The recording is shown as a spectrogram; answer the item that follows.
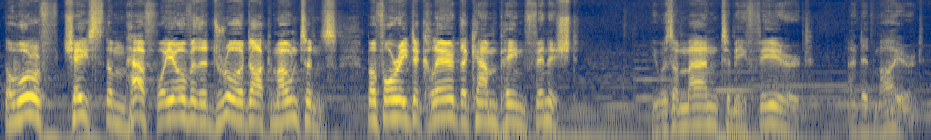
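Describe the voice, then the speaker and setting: A man's voice: mid-range voice, vocal fry, a bit bright. An actor playing an earnest male guard commander in a video game, with background music. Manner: earnest, grave, soldierly. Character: male city guard commander, steady and loyal.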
